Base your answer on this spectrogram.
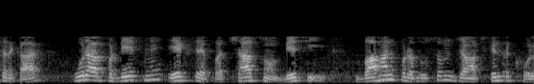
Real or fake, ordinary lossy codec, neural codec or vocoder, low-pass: real; none; none; 3.6 kHz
